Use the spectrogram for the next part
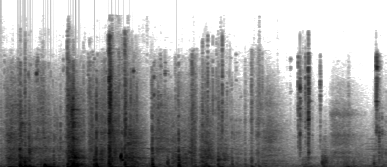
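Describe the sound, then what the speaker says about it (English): Footsteps in The Last of Us Remake video game, a run of clip-clopping steps at a steady walking pace with sharp transients, loudest at the start and fading slightly, amid background game ambience. "I hear footsteps."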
